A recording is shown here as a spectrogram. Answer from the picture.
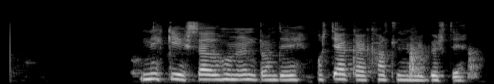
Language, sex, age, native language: Icelandic, male, 11, Icelandic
